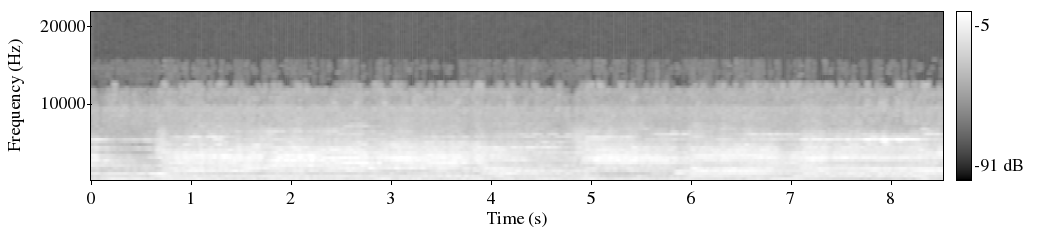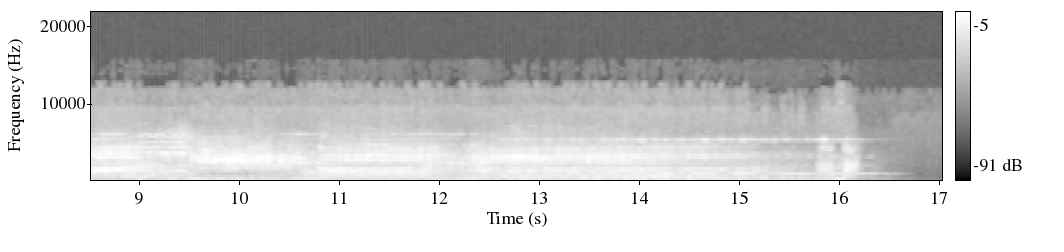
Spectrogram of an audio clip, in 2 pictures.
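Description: Background film music: a choir singing long held chords over a steady low bass, the chords shifting every second or two, dying away at the very end.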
